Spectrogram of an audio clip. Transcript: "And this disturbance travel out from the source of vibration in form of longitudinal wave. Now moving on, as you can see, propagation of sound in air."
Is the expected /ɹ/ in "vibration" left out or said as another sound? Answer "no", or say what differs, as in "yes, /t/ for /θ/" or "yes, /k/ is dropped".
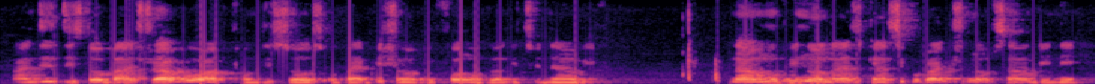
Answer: yes, /ɹ/ is dropped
